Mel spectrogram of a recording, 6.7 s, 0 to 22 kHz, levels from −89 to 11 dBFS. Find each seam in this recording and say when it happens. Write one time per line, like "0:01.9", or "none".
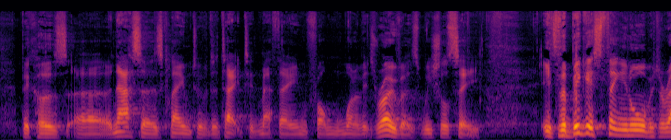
none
